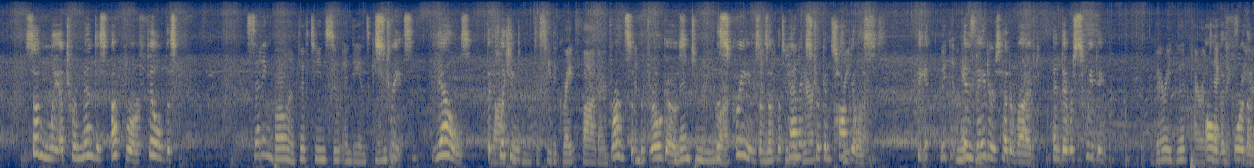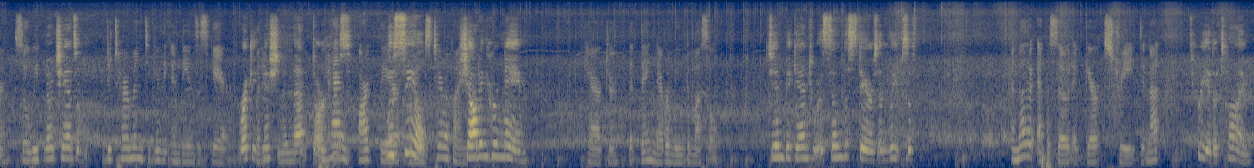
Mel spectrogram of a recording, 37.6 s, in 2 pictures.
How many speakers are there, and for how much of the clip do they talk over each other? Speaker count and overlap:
two, about 25%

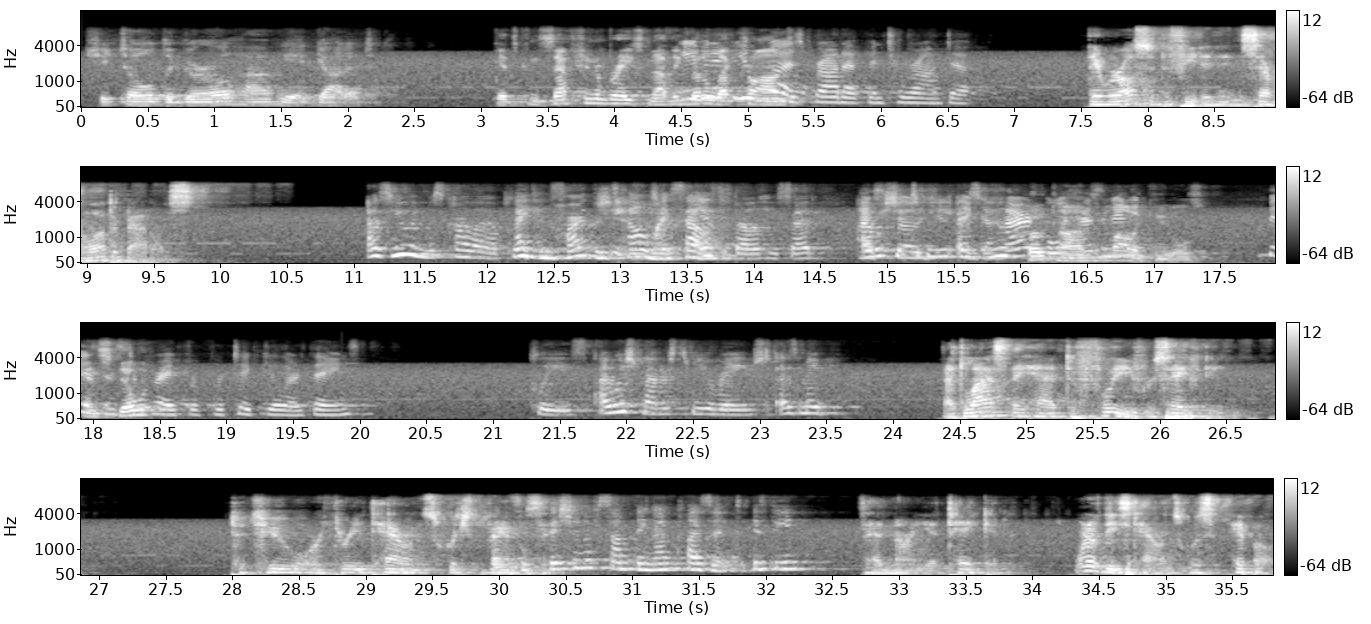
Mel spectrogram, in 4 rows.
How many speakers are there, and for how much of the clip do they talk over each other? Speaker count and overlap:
six, about 17%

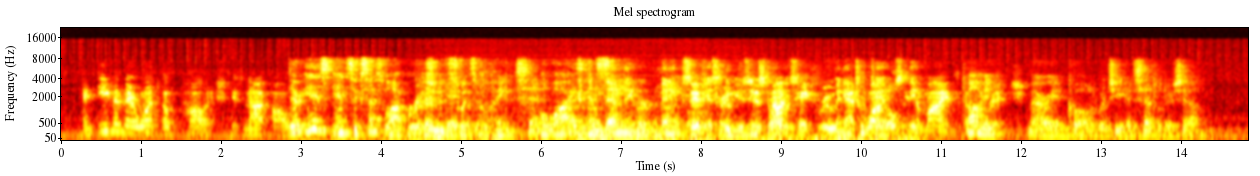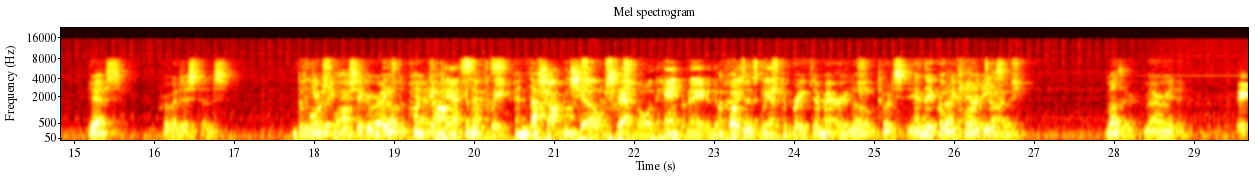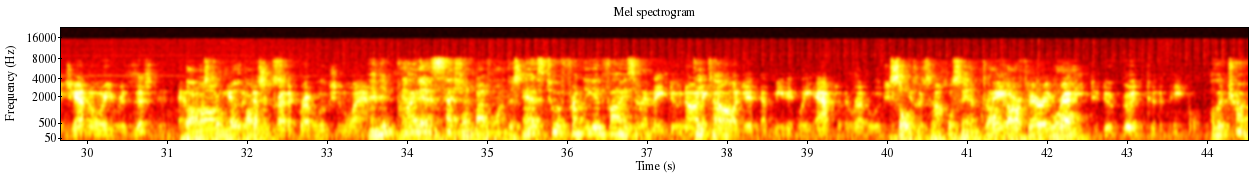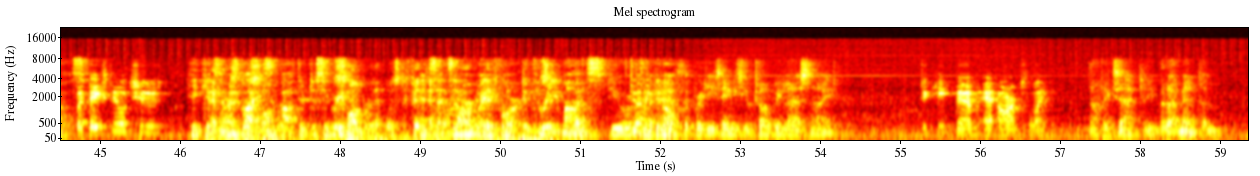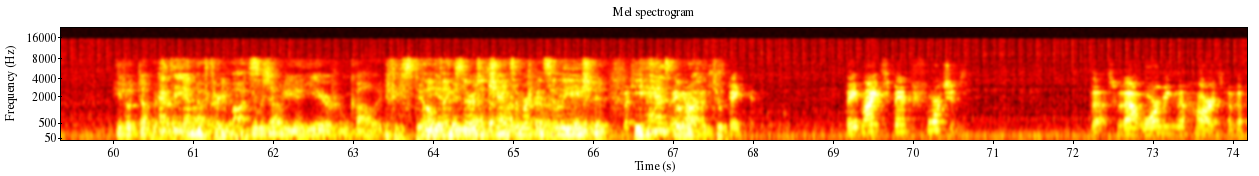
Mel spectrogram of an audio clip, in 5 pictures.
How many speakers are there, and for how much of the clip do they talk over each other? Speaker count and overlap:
four, about 49%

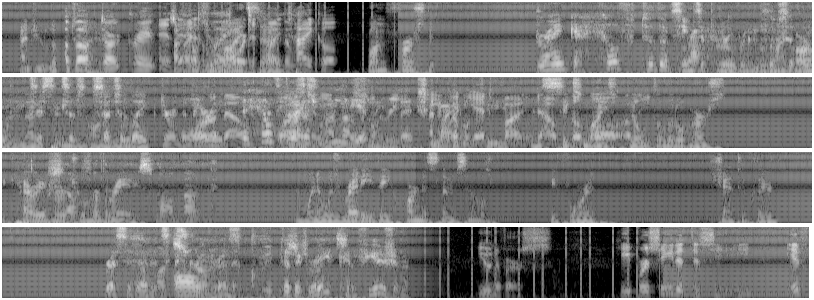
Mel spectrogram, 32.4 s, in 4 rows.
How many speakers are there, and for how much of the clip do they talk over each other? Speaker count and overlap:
six, about 43%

